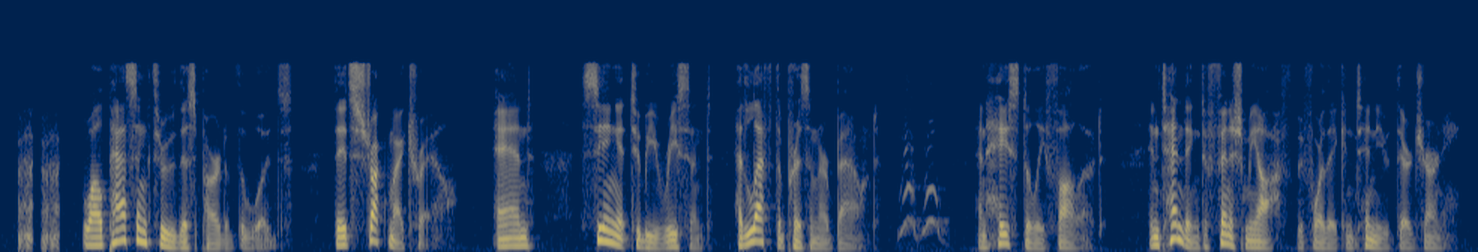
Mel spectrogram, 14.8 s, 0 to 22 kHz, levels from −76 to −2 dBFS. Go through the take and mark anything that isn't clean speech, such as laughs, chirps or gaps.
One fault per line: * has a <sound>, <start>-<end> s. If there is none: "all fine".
* has a laugh, 0.2-0.6 s
* has a bark, 9.0-9.5 s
